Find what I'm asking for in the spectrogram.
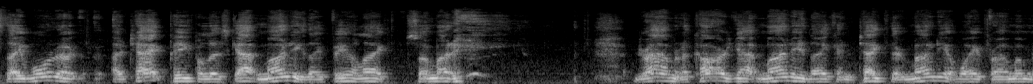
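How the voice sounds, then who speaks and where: A man with a gravelly, darkish, mid-range voice rambles through jokes and stories in a comedic monologue. An amateur comedian commentator, he often stammers and starts over, chuckling at his own material.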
